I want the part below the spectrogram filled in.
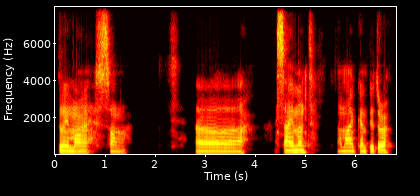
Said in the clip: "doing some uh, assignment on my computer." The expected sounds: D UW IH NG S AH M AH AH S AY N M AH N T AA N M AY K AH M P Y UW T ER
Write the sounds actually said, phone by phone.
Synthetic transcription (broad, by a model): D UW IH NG S AH M AH AH S AY N M AH N T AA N M AY K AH M P Y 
